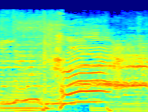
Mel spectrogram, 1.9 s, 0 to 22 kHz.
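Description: A loud, wavering goat scream cuts through a song played on BBC Radio 1, its harsh bleat rising and sliding in pitch over a steady musical backing, prominent for about two seconds.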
